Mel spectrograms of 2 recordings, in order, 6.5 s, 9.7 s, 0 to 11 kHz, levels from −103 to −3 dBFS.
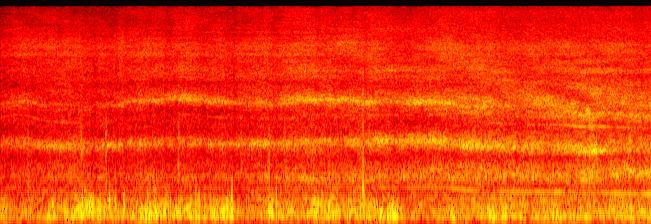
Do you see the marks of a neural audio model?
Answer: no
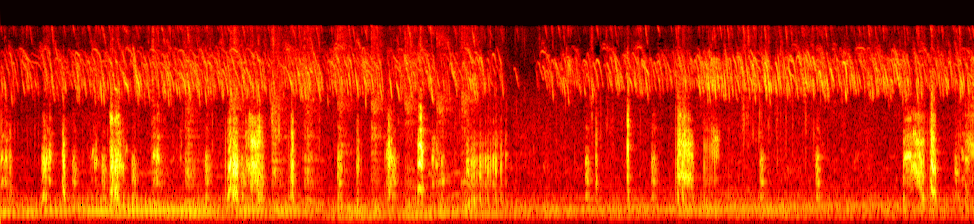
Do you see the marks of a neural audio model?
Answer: no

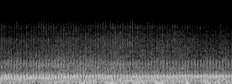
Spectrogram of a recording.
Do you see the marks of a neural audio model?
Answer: no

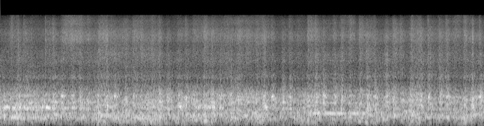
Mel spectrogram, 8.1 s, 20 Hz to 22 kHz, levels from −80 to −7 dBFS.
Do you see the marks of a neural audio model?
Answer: yes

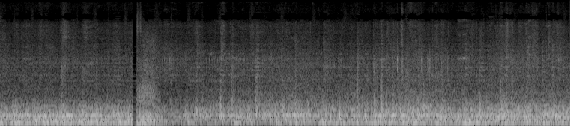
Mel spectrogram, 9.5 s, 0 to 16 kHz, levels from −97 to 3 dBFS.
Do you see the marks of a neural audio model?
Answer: no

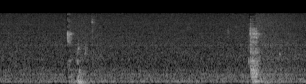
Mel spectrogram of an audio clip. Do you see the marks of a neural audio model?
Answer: no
